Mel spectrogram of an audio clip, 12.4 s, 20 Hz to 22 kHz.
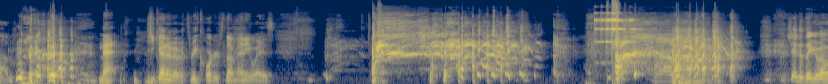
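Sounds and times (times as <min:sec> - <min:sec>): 
speech: 0:00.0 - 0:10.8, 0:11.8 - 0:12.4
people laughing heartily: 0:00.2 - 0:01.4, 0:04.9 - 0:08.6, 0:09.2 - 0:11.3
bright metallic bell ringing: 0:08.8 - 0:10.5.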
